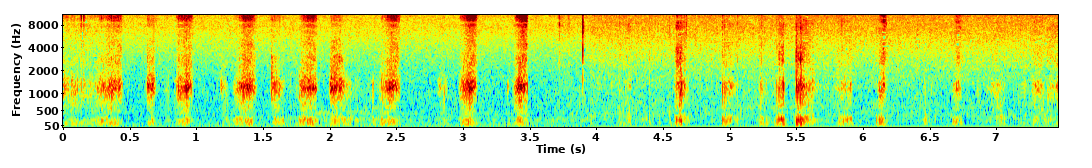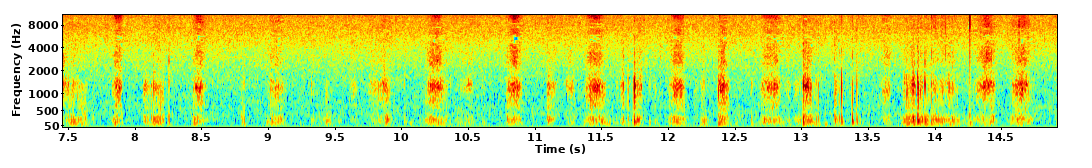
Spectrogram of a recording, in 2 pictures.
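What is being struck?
Plastic clothespin with metal spring.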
